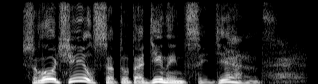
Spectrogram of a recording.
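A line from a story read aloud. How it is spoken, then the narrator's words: Blacksmith sighing. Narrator (Russian): вздохнул кузнец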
